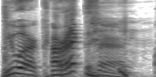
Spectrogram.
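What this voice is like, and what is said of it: Imitates another person's voice. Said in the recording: “do the Ed McMahon voice ... I'm doing Phil Hartman on Saturday Night Live doing Ed McMahon”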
